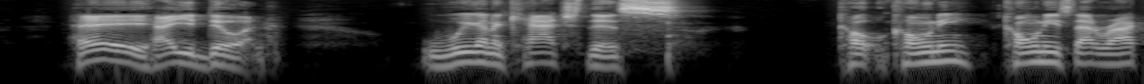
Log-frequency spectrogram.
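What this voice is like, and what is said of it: Imitates an American advisor's voice. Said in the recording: “my impression of an American advisor in Uganda”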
